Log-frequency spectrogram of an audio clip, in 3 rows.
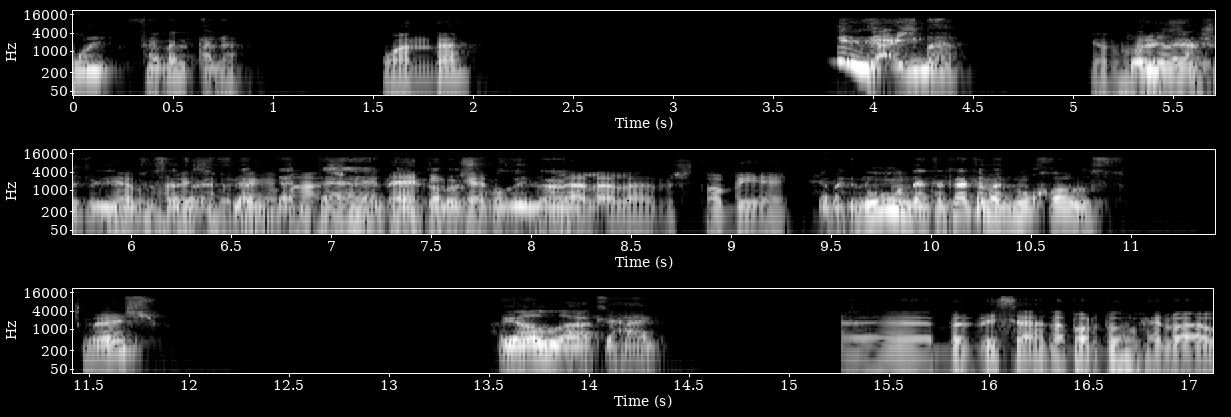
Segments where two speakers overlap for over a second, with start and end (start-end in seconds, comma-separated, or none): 5.2-8.4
